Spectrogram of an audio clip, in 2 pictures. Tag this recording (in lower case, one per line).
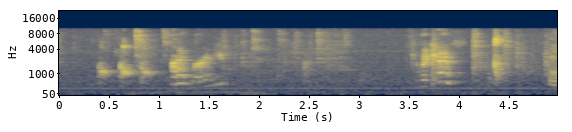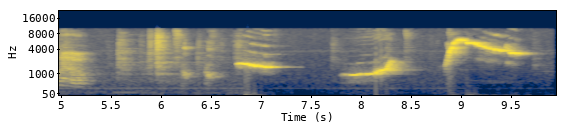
animal
speech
